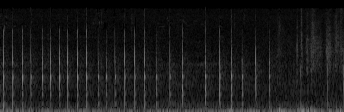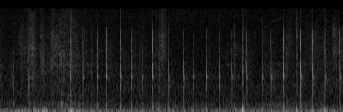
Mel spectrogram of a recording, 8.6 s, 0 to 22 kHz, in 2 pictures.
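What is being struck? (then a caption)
Portable speaker with fabric mesh cover. A hand-sized, solid, cylindrical JBL Bluetooth speaker with a grey fabric mesh cover and rubber end caps is scratched close to the mic with fingertips and nails. Dozens of rapid, crisp scratching ticks carry a steady tone near 1.3 kHz with bright high overtones over a low, rough rumble. Midway the ticks blur into a denser, noisier rasp before the sharp, regular scratching returns.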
